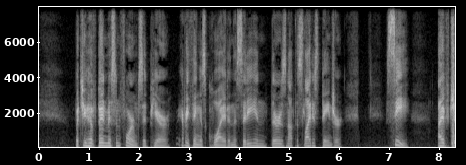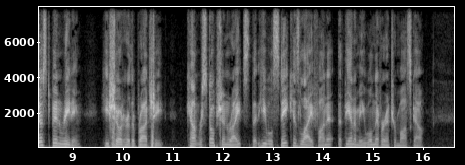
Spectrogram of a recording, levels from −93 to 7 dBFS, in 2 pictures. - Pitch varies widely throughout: Yes, wide, 6.5 semitones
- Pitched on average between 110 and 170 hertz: Yes, low, 135 Hz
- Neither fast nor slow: Yes, average, 175 wpm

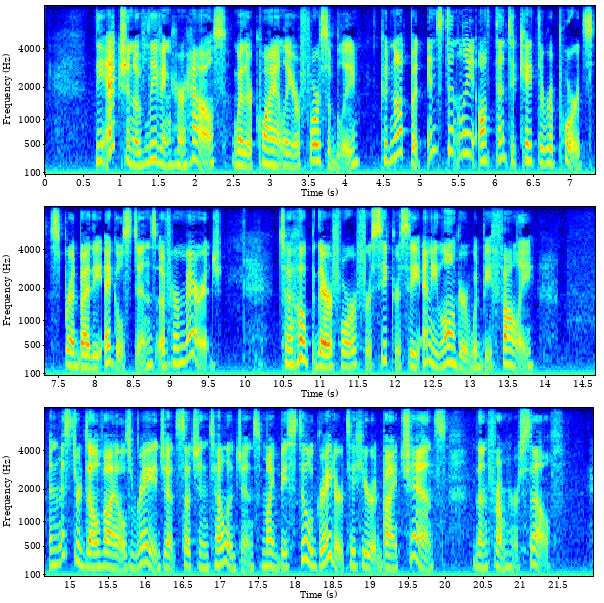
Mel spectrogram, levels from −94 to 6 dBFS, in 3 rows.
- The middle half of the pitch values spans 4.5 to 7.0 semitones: Yes, average, 4.8 semitones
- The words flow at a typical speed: Yes, average, 145 wpm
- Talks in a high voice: Yes, high, 210 Hz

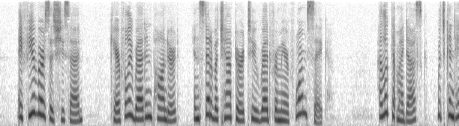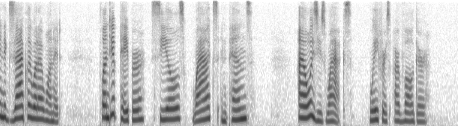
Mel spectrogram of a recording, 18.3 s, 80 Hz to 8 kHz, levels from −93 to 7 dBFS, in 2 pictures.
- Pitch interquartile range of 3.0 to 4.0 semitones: No, average, 5.2 semitones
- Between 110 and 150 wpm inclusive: Yes, average, 145 wpm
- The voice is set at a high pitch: Yes, high, 235 Hz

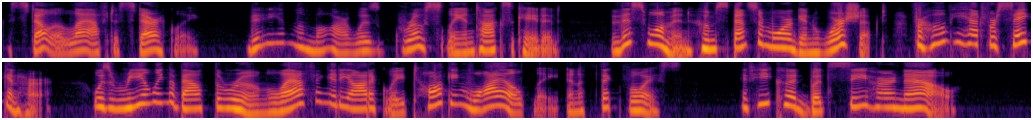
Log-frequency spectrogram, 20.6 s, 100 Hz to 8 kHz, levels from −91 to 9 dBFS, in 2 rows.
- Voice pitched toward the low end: No, high, 225 Hz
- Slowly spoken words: Yes, slow, 115 wpm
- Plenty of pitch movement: Yes, wide, 6.8 semitones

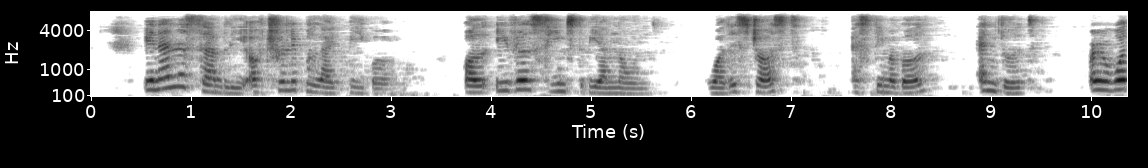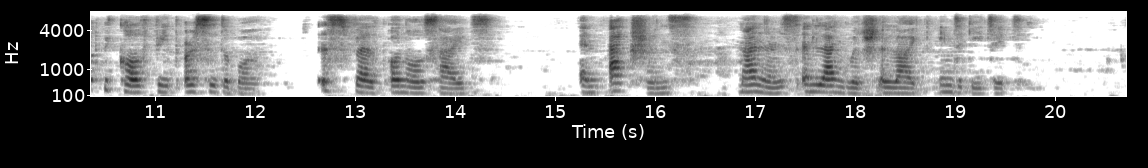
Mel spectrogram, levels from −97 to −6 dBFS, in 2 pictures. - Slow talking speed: Yes, slow, 115 wpm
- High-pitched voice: Yes, high, 220 Hz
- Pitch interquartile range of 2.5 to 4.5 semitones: No, average, 4.9 semitones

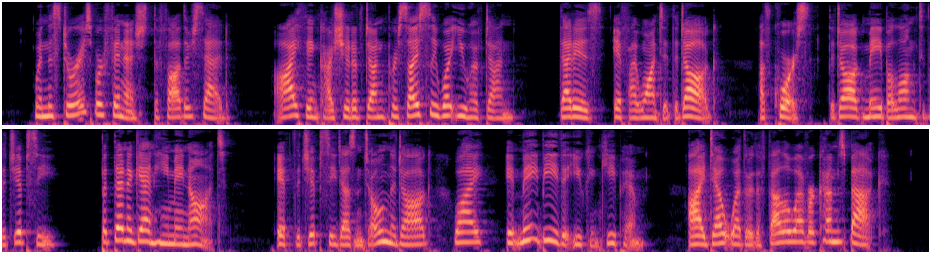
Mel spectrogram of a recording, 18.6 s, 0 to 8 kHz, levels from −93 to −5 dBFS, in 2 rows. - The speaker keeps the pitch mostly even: No, average, 3.6 semitones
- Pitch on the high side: Yes, high, 215 Hz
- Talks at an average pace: No, fast, 215 wpm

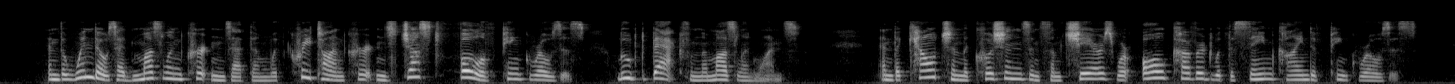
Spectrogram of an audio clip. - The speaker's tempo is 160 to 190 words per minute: Yes, average, 170 wpm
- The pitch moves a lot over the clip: No, average, 4.9 semitones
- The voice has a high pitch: Yes, high, 230 Hz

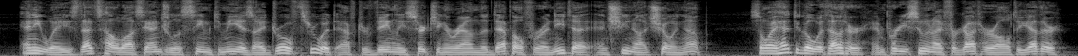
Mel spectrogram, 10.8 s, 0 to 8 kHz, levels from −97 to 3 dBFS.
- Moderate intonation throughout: Yes, average, 3.8 semitones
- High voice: No, low, 110 Hz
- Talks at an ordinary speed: No, fast, 220 wpm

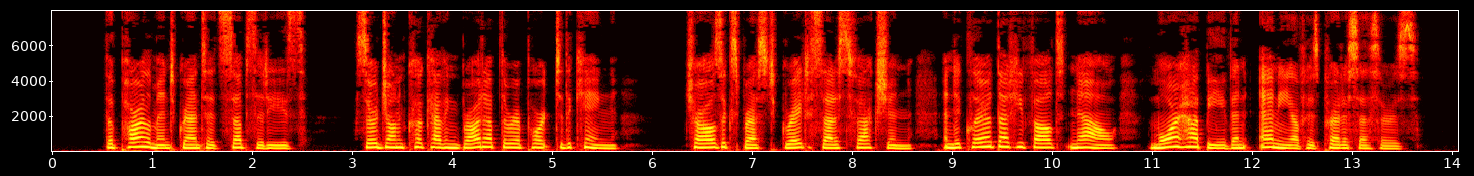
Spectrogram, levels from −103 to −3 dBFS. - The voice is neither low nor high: No, high, 205 Hz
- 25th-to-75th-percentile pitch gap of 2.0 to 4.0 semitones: Yes, average, 3.7 semitones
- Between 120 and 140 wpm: Yes, slow, 135 wpm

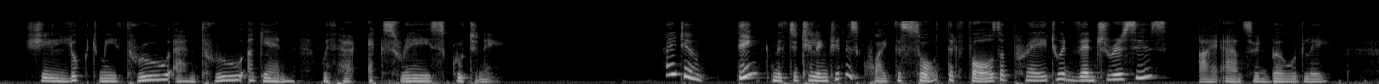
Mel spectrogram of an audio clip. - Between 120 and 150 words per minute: Yes, average, 145 wpm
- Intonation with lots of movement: Yes, wide, 6.5 semitones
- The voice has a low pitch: No, medium, 150 Hz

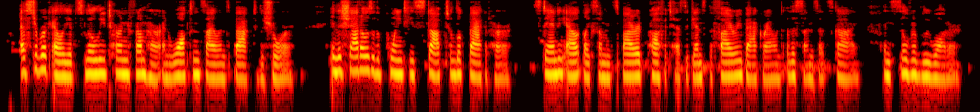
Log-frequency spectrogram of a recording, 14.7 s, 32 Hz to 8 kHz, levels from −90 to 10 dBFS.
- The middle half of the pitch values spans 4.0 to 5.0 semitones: No, average, 3.4 semitones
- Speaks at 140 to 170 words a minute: No, average, 185 wpm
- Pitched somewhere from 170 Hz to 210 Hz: Yes, high, 190 Hz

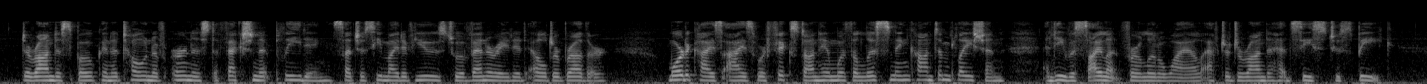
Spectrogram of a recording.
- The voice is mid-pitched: Yes, medium, 180 Hz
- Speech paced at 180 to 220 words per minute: Yes, average, 185 wpm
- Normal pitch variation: No, narrow, 1.7 semitones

